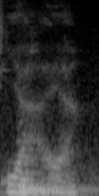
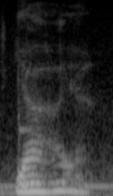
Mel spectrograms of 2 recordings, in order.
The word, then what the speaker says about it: Yahaya: And some people will hear me say hi and they'll be like, Yo Haya? No, it's Yahaya. Where'd you get the yo from? Yahaya.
